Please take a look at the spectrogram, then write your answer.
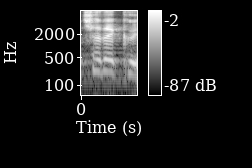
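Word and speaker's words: צדק: 아돈이라는 단어는 주인이라는 뜻이고 세이라는 말은 실제로는 체데크 이렇게 발음하는데의 공이 이렇게 번역되는 단어입니다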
